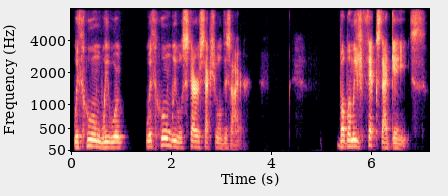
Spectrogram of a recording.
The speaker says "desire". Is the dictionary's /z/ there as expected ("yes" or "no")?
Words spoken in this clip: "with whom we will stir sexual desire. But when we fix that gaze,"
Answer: yes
